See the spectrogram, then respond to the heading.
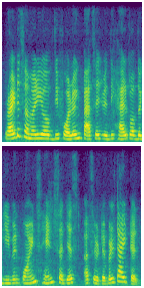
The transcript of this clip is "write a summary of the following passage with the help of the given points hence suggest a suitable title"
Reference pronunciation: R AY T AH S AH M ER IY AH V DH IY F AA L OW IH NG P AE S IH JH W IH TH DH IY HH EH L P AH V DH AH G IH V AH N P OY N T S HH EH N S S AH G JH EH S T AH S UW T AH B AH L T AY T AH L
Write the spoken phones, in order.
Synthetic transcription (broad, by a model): R AY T AH S AH M ER IY AH V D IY F AA L OW IH NG P AE S IH JH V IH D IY HH EH L P AH V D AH G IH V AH N P OY N T S HH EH N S S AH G JH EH S T AH S UW T AH B AH L T AY T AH L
